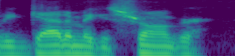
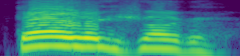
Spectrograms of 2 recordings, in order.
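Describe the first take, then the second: First: Said in the usual way. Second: Loud, high, forceful repeat; emphatic shout. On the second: Shown as a demonstration. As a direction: belt it out for emphasis.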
